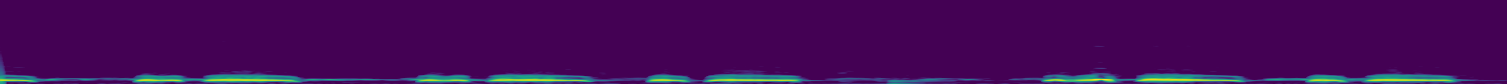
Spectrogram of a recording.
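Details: Mellow, low coos from a spotted dove singing the full 'giọng thổ' song with 'thúc gù' phrasing, short notes each followed by a drawn-out falling coo, repeated in even pairs with a faint thump midway.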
